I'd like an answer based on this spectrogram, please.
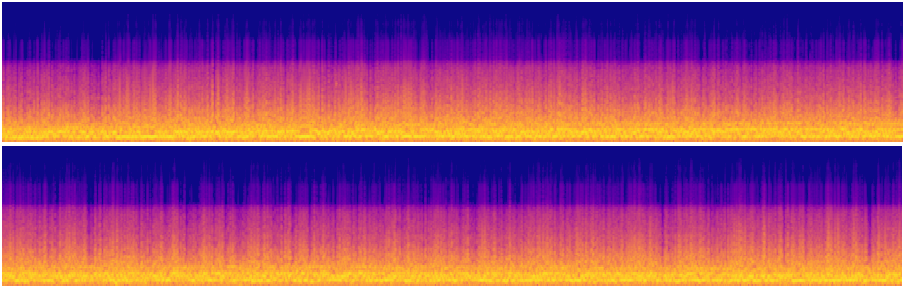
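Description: Loud, steady low drone of wind and road rumble on the microphone of a camera riding on a moving mountain bike.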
